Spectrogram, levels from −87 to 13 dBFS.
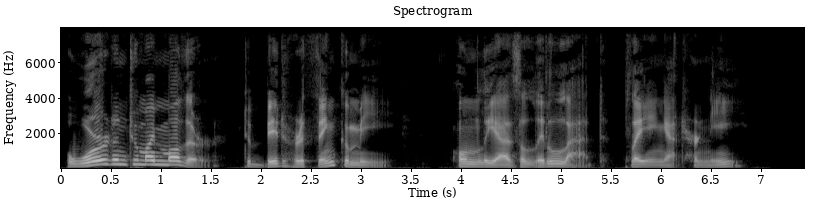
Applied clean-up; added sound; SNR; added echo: none; none; none; none.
